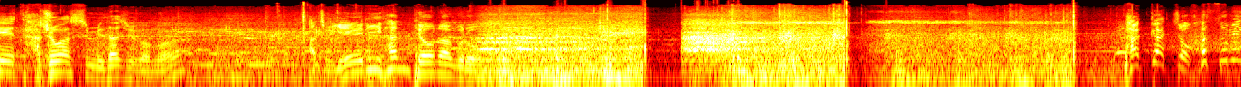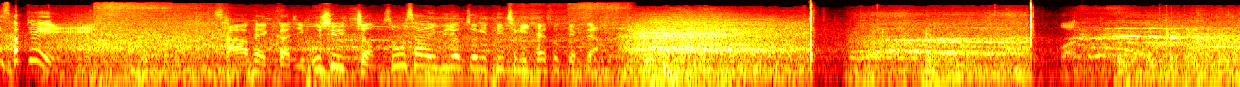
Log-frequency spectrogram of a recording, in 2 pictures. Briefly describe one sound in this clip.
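A crowd in a stadium cheers and chants throughout.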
